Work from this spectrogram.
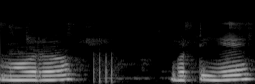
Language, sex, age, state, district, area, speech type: Odia, female, 45-60, Odisha, Ganjam, urban, spontaneous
